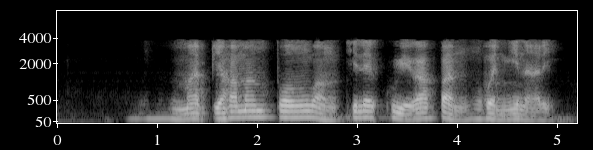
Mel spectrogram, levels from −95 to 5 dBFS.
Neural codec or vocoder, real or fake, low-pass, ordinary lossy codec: codec, 16 kHz, 0.9 kbps, LongCat-Audio-Codec; fake; 7.2 kHz; AAC, 16 kbps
